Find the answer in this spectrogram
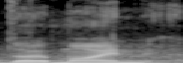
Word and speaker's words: Des Moines: We have three presenters: Roslyn Billy from Des Moines Public Schools, Pablo Ortega from Des Moines.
